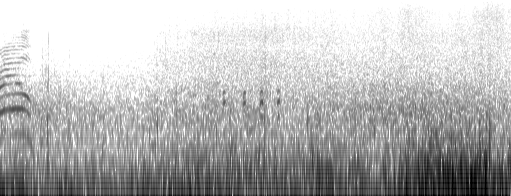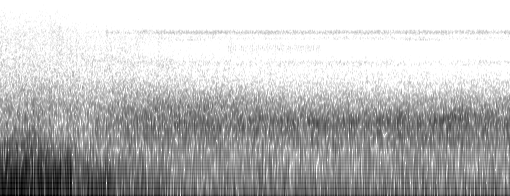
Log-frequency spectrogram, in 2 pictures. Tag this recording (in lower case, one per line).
tap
